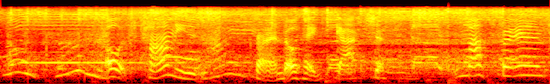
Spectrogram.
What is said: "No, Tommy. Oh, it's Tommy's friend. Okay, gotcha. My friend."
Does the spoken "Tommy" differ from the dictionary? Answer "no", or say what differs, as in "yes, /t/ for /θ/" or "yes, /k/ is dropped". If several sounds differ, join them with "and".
yes, /m/ is dropped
